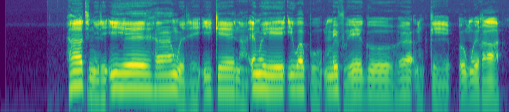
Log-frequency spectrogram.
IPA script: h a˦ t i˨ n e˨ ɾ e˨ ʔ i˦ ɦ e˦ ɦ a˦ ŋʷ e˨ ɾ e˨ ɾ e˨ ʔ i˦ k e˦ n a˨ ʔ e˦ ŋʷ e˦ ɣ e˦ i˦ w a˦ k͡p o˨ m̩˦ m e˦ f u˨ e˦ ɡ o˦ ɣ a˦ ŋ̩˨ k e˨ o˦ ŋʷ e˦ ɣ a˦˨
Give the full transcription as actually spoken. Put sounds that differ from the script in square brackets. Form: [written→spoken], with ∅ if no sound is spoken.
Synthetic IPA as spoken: h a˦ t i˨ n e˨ ɾ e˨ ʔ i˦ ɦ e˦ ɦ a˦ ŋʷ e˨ ɾ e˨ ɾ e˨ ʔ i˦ k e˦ n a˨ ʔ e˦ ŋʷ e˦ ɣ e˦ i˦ w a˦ k͡p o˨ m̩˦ m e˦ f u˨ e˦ ɡ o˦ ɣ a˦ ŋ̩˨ k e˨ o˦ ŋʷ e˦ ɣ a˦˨

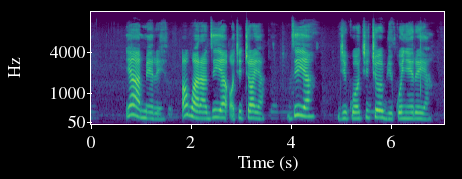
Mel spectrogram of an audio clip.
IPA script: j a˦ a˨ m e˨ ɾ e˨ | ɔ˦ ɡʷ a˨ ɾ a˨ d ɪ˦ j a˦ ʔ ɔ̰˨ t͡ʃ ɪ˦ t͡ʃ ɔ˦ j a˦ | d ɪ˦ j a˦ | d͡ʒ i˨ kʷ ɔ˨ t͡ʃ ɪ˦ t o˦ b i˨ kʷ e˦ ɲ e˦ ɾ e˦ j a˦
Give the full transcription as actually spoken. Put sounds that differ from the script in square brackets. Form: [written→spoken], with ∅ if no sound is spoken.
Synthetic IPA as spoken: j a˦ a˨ m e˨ ɾ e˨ | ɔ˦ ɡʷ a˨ ɾ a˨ d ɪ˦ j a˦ ʔ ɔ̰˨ t͡ʃ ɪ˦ t͡ʃ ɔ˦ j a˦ | d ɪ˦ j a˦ | d͡ʒ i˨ kʷ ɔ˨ t͡ʃ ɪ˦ [t→t͡ʃ] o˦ b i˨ kʷ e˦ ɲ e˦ ɾ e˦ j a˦

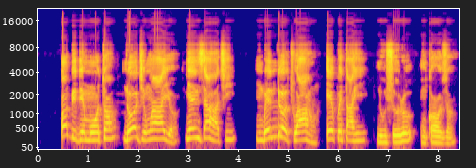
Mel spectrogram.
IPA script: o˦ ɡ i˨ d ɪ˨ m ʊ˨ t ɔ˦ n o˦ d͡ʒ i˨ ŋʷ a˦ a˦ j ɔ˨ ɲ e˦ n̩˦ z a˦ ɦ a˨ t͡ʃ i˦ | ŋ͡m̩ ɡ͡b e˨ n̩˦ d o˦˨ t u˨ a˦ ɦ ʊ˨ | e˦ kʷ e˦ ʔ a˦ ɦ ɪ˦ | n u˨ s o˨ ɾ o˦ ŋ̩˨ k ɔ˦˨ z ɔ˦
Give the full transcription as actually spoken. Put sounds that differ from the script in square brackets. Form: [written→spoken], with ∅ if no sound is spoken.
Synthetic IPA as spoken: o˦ [ɡ→b] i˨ d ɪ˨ m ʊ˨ t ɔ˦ n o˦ d͡ʒ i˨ ŋʷ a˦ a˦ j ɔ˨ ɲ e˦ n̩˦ z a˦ ɦ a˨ t͡ʃ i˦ | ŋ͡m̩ ɡ͡b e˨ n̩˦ d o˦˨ t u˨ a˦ ɦ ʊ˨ | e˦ kʷ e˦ [ʔ→t] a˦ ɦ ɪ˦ | n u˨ s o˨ ɾ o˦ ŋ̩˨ k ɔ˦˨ z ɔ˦

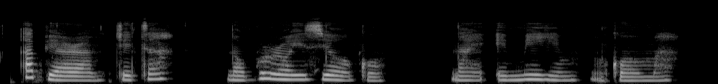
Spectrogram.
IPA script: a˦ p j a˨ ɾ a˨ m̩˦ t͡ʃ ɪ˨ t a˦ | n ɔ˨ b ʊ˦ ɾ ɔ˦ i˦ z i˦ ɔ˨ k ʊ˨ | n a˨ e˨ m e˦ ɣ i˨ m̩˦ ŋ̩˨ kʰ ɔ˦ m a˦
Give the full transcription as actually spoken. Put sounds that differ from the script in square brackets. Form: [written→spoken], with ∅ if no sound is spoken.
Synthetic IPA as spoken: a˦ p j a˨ ɾ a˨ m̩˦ t͡ʃ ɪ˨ t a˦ | n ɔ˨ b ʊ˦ ɾ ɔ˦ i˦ z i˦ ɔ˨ [k→ɡ] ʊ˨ | n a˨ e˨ m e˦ ɣ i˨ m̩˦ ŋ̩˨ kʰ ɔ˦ m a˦

